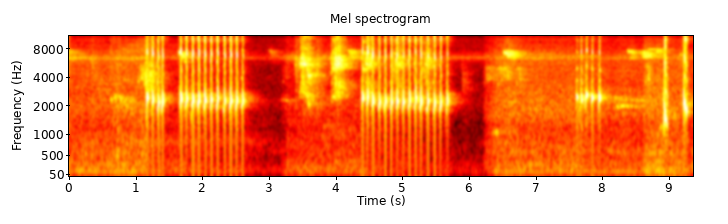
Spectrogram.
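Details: Sooty-headed bulbul (trucukan) song used to get other bulbuls singing back. Three quick bursts of evenly spaced, sharp repeated chirps, each about a second long, with hushed gaps and a couple of isolated notes at the end.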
